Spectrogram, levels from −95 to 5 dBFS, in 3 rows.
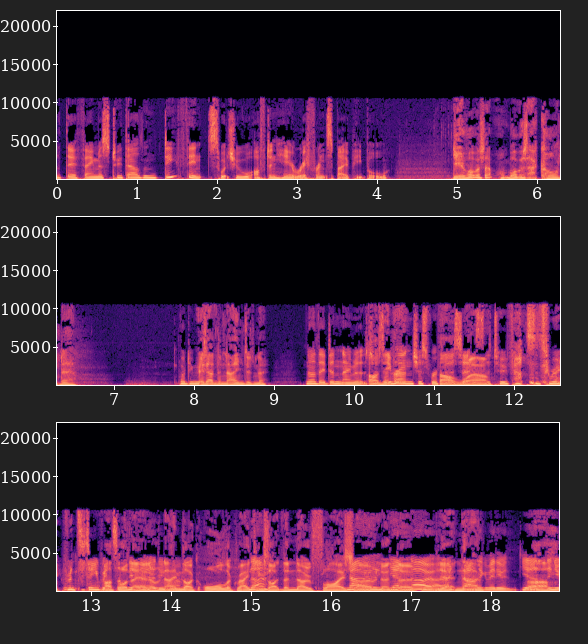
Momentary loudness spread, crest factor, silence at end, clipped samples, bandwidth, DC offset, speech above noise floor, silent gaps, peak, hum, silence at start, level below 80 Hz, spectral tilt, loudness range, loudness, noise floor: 5 LU; 14 dB; 0 s; under 0.1%; 11 kHz; under 0.1%; 31 dB; none; -2 dBFS; none; 0 s; -32 dBFS; -4.5 dB/octave; 4 LU; -15 LUFS; -45 dBFS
